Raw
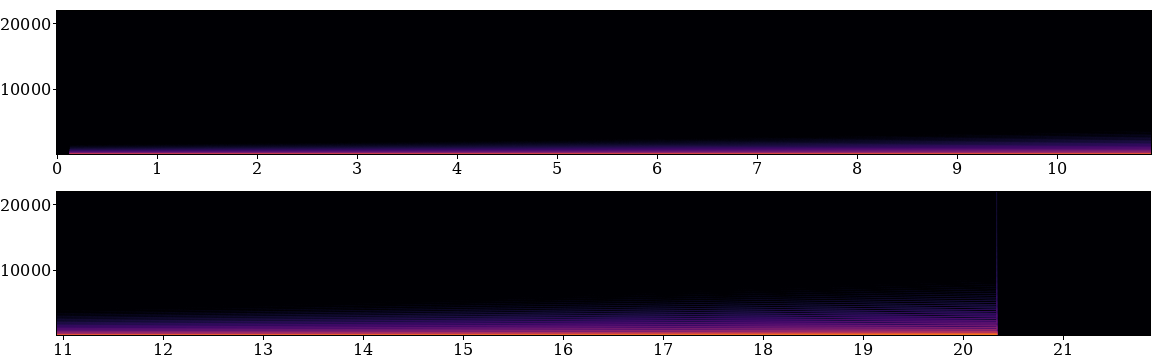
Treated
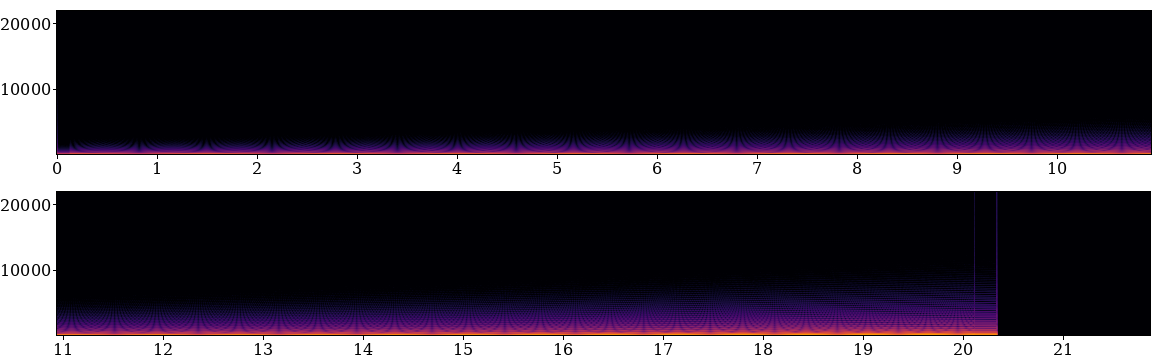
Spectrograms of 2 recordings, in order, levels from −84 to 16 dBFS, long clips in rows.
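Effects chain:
backwards echo 223 ms −5.5 dB
level +5 dB

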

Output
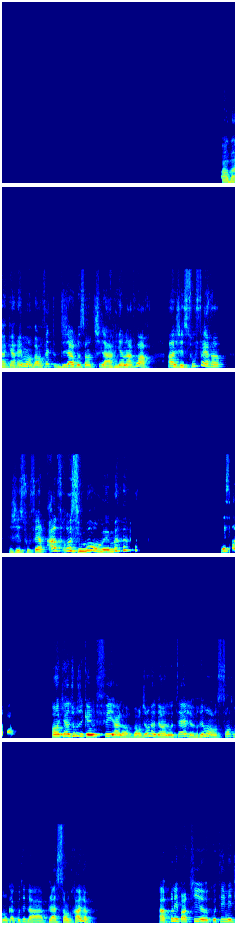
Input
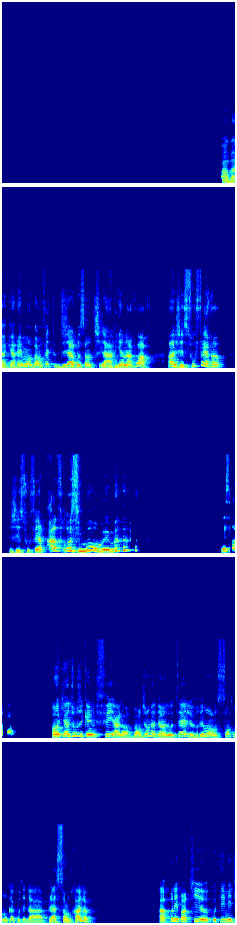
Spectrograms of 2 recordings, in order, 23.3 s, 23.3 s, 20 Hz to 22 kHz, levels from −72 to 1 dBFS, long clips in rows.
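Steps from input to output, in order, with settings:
0:15.14–0:17.16: thirty-one-band graphic EQ 500 Hz +11 dB, 800 Hz −9 dB, 2,000 Hz −3 dB

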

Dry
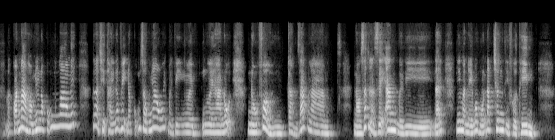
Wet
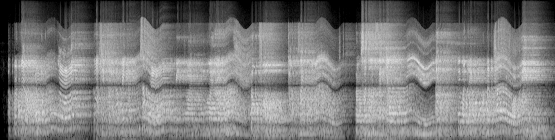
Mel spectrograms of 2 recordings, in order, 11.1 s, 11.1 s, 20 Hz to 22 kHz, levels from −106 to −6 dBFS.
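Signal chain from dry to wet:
mains-hum notches 50/100/150 Hz
gate on every frequency bin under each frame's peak −15 dB weak
meter weighting curve D
noise gate −45 dBFS, range −33 dB
0:09.33–0:10.59: bass and treble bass −5 dB, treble −7 dB
automatic gain control gain up to 6.5 dB
phaser with its sweep stopped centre 860 Hz, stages 4
in parallel at −5.5 dB: asymmetric clip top −20 dBFS
on the sum: single-tap delay 73 ms −4.5 dB
dense smooth reverb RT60 0.86 s, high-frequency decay 0.9×, pre-delay 110 ms, DRR 2 dB
wow of a warped record 33 1/3 rpm, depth 250 cents
level +4.5 dB

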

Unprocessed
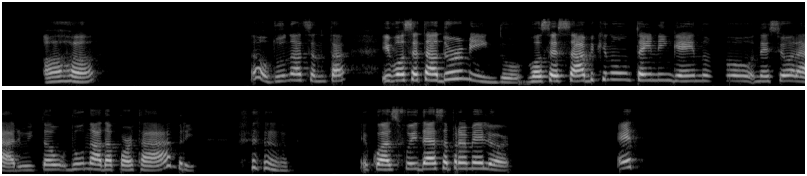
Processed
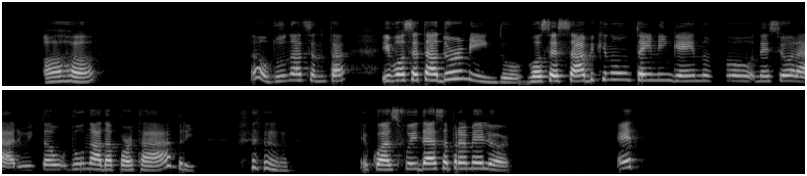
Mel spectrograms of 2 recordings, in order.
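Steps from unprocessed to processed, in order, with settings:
0:06.40–0:08.82: elliptic high-pass filter 250 Hz, stop band 40 dB
level +2 dB

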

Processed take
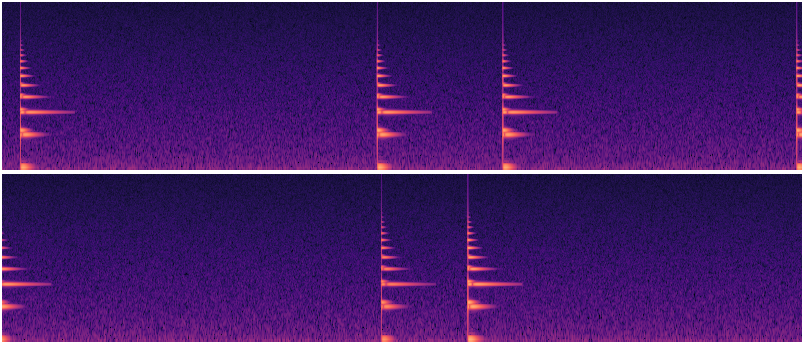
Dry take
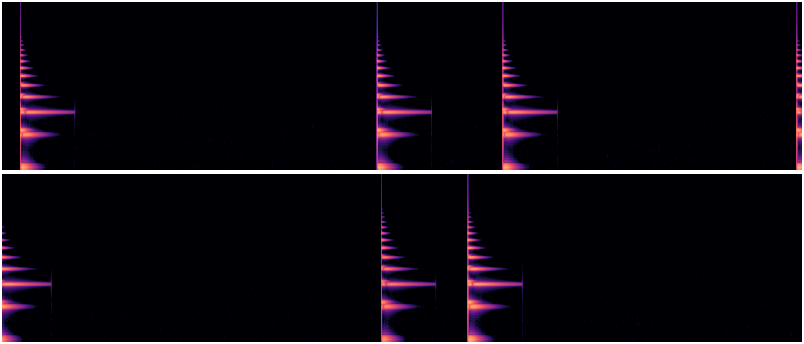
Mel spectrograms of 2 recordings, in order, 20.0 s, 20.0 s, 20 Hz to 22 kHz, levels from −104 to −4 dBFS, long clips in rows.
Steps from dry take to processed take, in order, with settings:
background noise pink −62 dBFS

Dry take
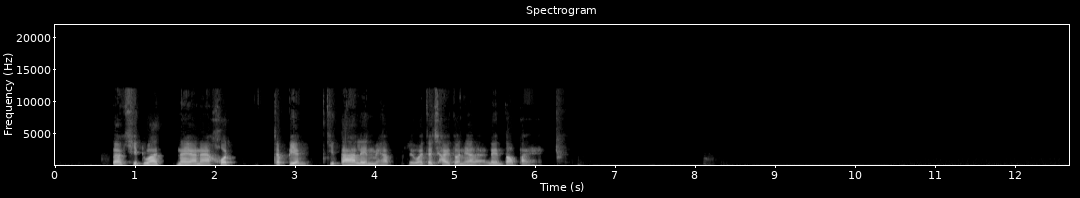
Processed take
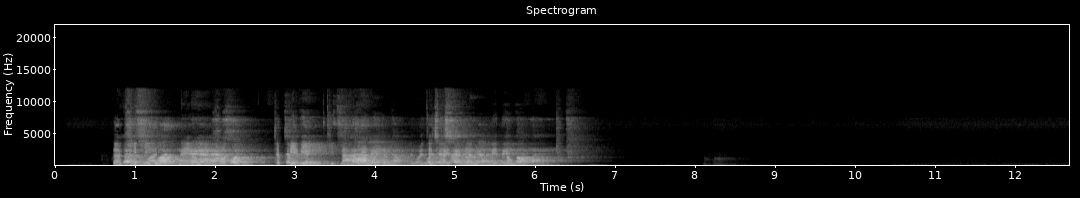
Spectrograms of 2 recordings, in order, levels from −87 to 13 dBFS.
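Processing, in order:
parametric band 6,400 Hz +14.5 dB 0.81 octaves
convolution reverb RT60 1.0 s, pre-delay 120 ms, DRR −3 dB
level −8.5 dB

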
